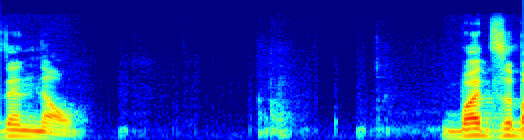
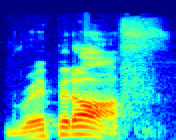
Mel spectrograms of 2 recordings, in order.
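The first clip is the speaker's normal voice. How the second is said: ordinary delivery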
